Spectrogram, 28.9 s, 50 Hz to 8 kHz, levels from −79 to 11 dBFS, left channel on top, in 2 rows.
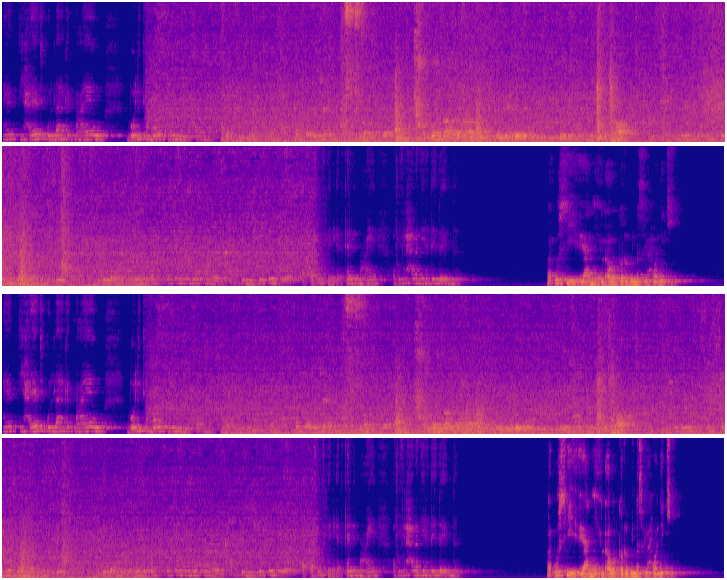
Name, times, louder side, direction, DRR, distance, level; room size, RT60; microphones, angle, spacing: voice 1, 0.0-5.2 5.6-7.5 8.4-10.6 11.2-12.8 13.2-15.7 16.4-23.6, right 1 dB, 15° right, 4 dB, 1.5 m, -32 dB
sound 1, 2.8-20.7, left 2 dB, 50° left, 3.9 m, -34 dB
sound 2, 4.4-17.3, left 2 dB, 85° left, 1.4 m, -26 dB
voice 2, 25.4-27.9, right 2 dB, 80° right, 4 dB, 1.2 m, -21 dB
13.5 x 7.5 x 6.6 m, 1.3 s
head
